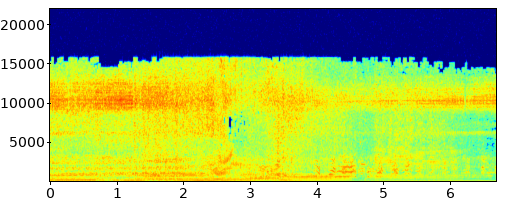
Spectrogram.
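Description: Two compact race cars, a Mitsubishi Mirage and a Mazda Protegé, accelerating hard in a street drag race. Their engines run at high revs, the pitch steps down as they pull away, and the sound drops off about four and a half seconds in.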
